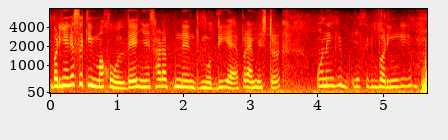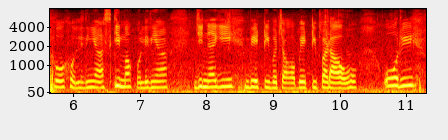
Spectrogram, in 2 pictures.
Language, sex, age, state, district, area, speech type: Dogri, female, 18-30, Jammu and Kashmir, Samba, rural, spontaneous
